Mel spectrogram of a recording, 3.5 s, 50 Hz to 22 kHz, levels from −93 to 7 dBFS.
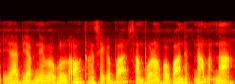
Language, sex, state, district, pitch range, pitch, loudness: Garo, male, Meghalaya, West Garo Hills, 115-145 Hz, 120 Hz, -20 LUFS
